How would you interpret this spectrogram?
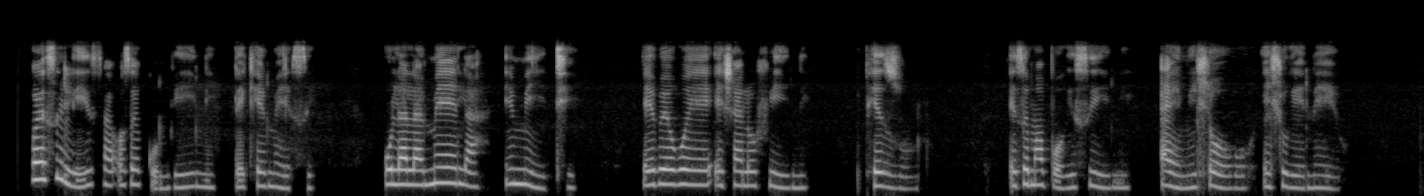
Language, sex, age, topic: North Ndebele, female, 25-35, health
